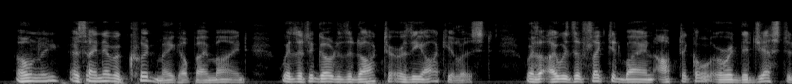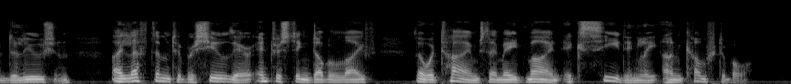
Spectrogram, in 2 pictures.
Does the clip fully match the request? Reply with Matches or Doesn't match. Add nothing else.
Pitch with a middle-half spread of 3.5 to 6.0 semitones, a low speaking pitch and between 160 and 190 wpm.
Matches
